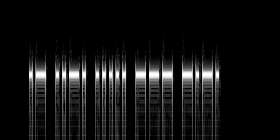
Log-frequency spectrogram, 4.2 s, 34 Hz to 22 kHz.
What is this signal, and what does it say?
Morse code, heard as a keyed tone, about 23 wpm, 700 Hz. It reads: AF5OC
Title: Speed Racing - USA 2x2 Call Signs 20wpm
